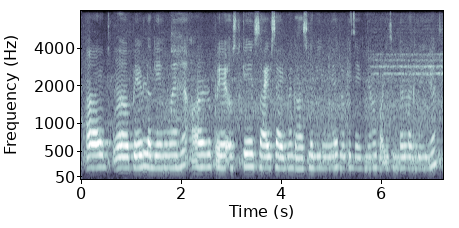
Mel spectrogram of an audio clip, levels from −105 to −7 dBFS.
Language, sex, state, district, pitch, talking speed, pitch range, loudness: Hindi, female, Himachal Pradesh, Shimla, 210 Hz, 190 wpm, 200-215 Hz, -15 LUFS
